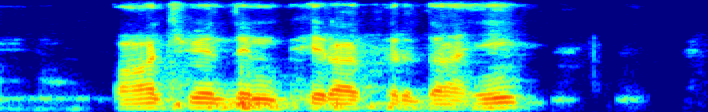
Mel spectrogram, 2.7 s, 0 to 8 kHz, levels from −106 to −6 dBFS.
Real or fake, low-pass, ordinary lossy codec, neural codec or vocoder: real; 7.2 kHz; Opus, 32 kbps; none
